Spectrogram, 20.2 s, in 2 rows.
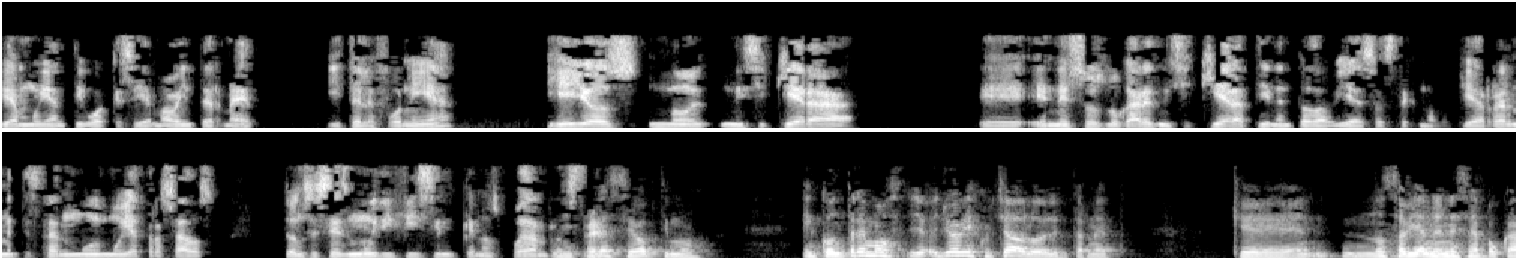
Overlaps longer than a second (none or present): none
